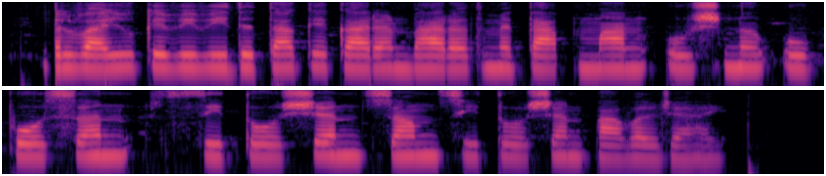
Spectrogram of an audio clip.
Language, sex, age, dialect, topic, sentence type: Magahi, female, 18-24, Southern, agriculture, statement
